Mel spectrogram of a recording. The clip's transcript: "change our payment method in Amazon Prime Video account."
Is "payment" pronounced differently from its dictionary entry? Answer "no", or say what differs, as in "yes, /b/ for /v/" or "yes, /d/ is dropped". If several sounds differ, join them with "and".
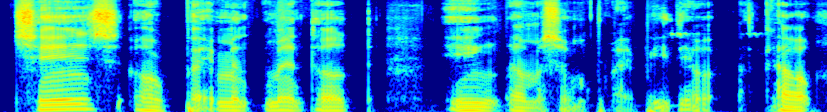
no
